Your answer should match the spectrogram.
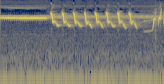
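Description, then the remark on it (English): A Bachman's sparrow, a brownish-gray bird with a rusty-colored crown, sings a clear, high sustained whistle that breaks into a quick rippling trill of about eight bright notes, ending on a rising note. It sounds alone, with no talking. “And then there's Bachman Sterile with its rippling call.”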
